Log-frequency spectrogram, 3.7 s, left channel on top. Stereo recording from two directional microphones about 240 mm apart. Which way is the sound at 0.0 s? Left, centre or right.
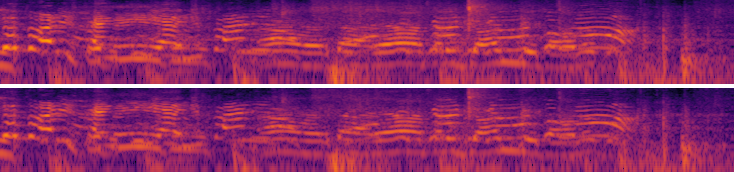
Left.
